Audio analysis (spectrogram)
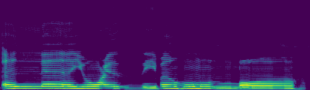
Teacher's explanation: اللہ کا نام یہاں پر موٹا پڑھا جائے گا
